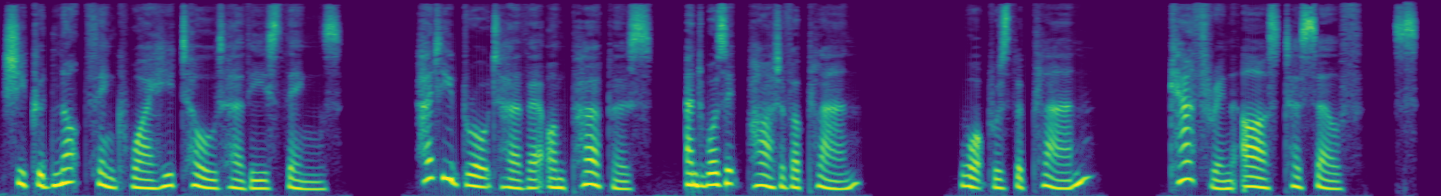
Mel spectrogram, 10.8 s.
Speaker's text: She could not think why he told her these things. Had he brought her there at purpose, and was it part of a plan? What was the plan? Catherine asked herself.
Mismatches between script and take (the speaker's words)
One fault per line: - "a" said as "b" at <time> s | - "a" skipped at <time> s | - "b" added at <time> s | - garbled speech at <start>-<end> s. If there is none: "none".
- "at" said as "on" at 4.2 s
